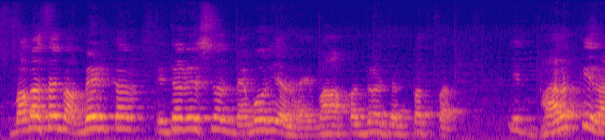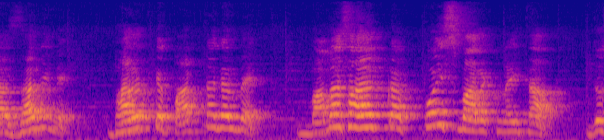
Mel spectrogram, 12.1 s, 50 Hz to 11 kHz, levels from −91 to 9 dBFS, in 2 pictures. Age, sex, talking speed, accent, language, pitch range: 50-69, male, 135 wpm, native, Hindi, 175-260 Hz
